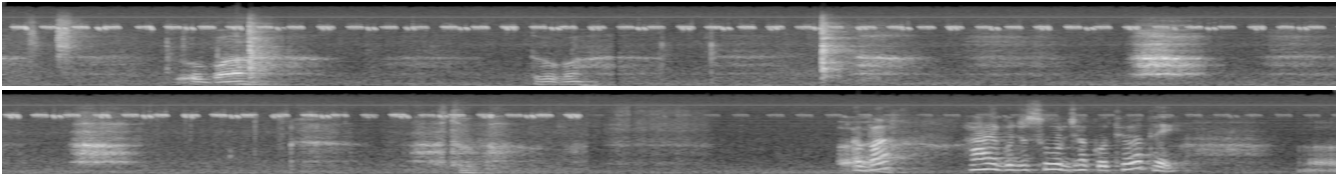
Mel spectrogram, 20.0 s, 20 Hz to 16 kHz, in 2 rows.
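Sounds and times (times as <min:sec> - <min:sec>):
harsh cawing calls: 0:00.0 - 0:14.4
cricket chirping: 0:00.0 - 0:20.0.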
